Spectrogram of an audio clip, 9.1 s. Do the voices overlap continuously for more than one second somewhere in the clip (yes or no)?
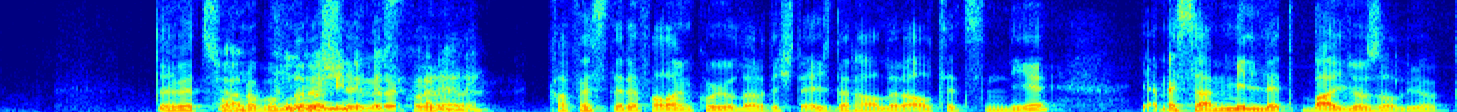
yes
